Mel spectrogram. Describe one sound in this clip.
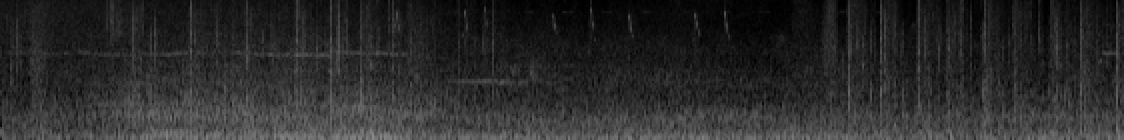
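Footsteps scuff and tap on rock.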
